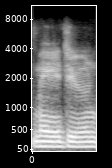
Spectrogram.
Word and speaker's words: Meijun: my overused Icebreaker that the way to pronounce my name is your favorite months May and June so it's May June July um and I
